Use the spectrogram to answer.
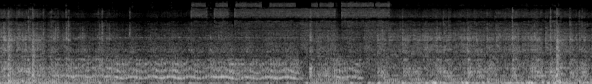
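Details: Champ forklift of unknown year, sat for years: starter churns in an even, wavering rhythm for a few seconds, engine never catches; fuel reaches the carburetor; battery running low.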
